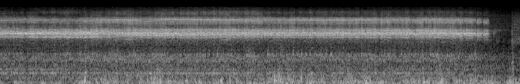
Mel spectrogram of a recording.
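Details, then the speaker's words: 2008 Honda Odyssey 3.5L at idle: a steady high-pitched squeal rides over the engine and stops at shutoff; the owner is unsure whether it is a bearing or something else. "This car is making squeaky noise. Not sure it's bearing or something else."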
